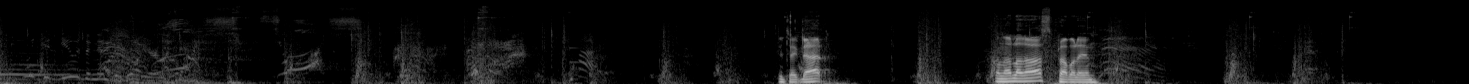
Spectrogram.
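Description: Game weapons clash and hit in a fast fight.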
